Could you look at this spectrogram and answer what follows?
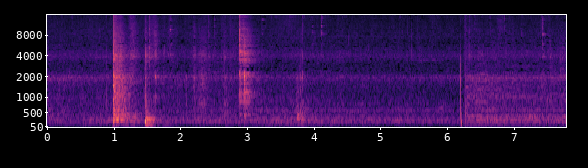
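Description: Steel spoon clinking and scraping against an aluminium pan while stirring puffed rice coated in jaggery syrup: a few sharp knocks in the first three seconds, then quieter stirring with a single click about six seconds in.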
